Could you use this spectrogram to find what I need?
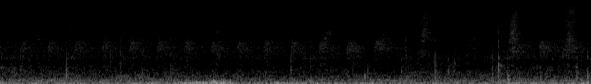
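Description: A person's footsteps tap on cobblestones nearby.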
